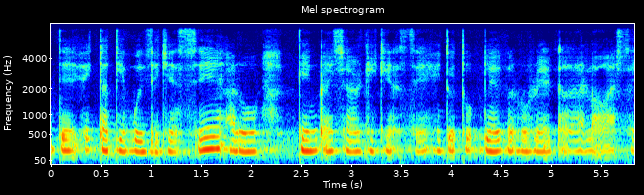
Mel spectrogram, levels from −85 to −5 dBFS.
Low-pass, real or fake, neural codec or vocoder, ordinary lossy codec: 7.2 kHz; fake; codec, 16 kHz, 1 kbps, FunCodec, trained on Chinese and English, 50 frames a second; none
